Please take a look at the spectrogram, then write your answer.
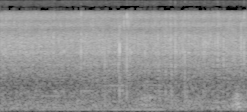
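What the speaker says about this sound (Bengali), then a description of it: "যে কচু চিংড়িগুলো ভাজি করে নিচ্ছি" Small prawns fry in hot oil in a pan, a steady dense sizzle that stays even and close throughout with no voices.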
